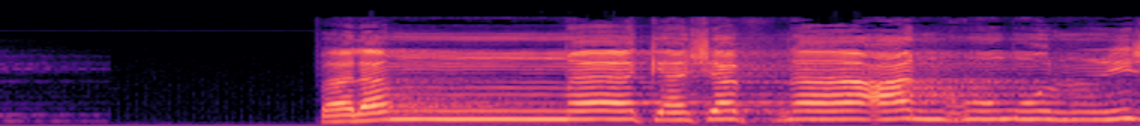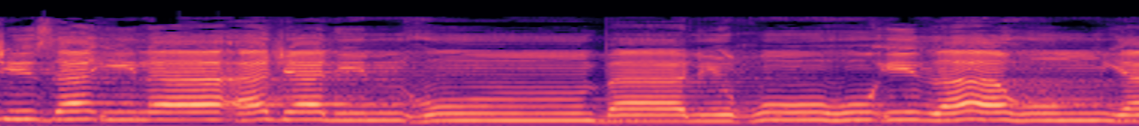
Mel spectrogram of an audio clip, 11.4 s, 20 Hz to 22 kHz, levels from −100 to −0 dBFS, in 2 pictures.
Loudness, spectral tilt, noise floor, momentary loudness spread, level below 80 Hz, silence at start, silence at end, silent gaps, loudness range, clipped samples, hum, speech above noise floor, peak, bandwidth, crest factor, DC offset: -21 LUFS; -2.5 dB/octave; -75 dBFS; 9 LU; -70 dBFS; 1.6 s; 0 s; none; 3 LU; under 0.1%; none; 54 dB; -4 dBFS; 12.5 kHz; 18 dB; 0.3%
